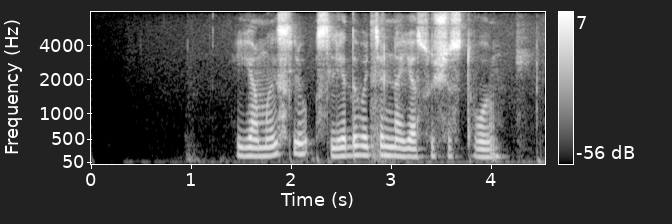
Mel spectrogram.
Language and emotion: Russian, neutral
